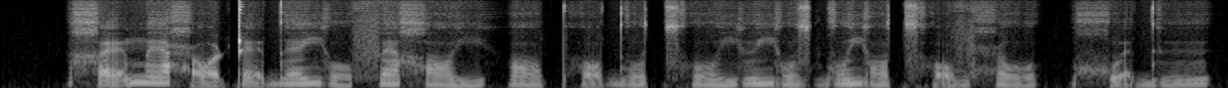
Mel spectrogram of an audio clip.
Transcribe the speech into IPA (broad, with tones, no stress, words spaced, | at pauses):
χɛ̰˦˥mɛ˦˥ħɔ̰˨˦ ʈɛ̰˨˦d̪ɛ˦˥ jo˧˩˧fɛ˦˥χɔ˧˩˧j | ɔ˧˩˧pʰɔ̰˨˦d̪o˨˦ t͡sʰo˧˩˧jʉ˦˥jo˧˩˧z ɡo˦˥jɔ˨˦t͡sʰɔ̰˧˩˧vħo˧˩˧ | χʷɛ̰˧˩˧d̪ʉ˨˦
